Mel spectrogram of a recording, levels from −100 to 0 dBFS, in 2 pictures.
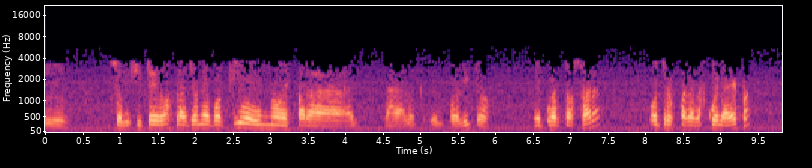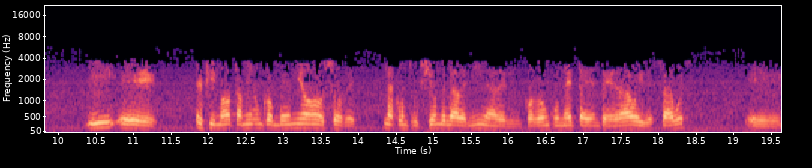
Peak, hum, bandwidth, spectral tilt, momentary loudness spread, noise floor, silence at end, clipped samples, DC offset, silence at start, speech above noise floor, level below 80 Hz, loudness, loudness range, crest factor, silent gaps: -4 dBFS; none; 4 kHz; -5 dB/octave; 11 LU; -45 dBFS; 0 s; under 0.1%; under 0.1%; 0 s; 27 dB; -58 dBFS; -19 LUFS; 5 LU; 16 dB; none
